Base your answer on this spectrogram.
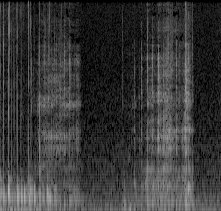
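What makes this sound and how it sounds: A lit plastic Pac-Man and ghosts LED desk lamp, hollow shell figures on one base, is tapped with fingertips and nails. Two quick bursts of light, hollow clicking taps are heard, separated by a short quiet pause in the middle.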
